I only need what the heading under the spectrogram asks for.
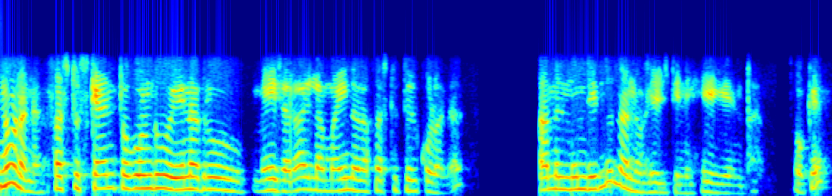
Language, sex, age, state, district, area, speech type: Kannada, male, 30-45, Karnataka, Bangalore Urban, rural, conversation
